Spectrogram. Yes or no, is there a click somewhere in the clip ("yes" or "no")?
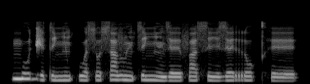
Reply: no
